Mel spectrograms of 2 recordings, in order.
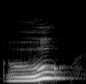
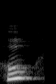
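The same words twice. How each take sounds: First: "hou" pressed hard and louder from the throat; heavy h. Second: "Hou" with a light breathy h, pitched high. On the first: Teacher contrasts light and heavy h for students, pressed. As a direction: push "hou" out strongly from the throat. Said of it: "Vous appuyez un peu fort". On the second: Teacher contrasts light and heavy h for students, light. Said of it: "Lui, c'est le léger". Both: Shown as a demonstration.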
